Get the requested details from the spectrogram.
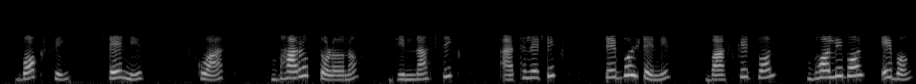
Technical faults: iLBC codec; lost iLBC frames

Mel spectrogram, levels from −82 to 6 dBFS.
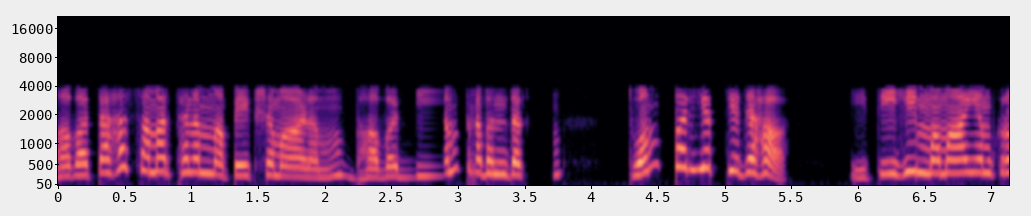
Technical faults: burst of packet loss; short concealed packet loss; long network dropout

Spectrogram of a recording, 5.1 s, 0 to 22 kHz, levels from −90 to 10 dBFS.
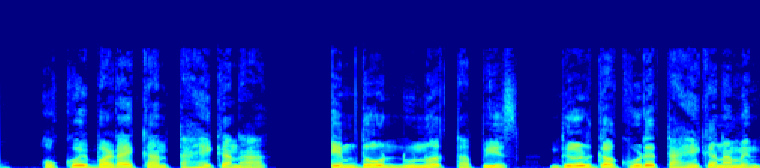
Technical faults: clipped start after a pause

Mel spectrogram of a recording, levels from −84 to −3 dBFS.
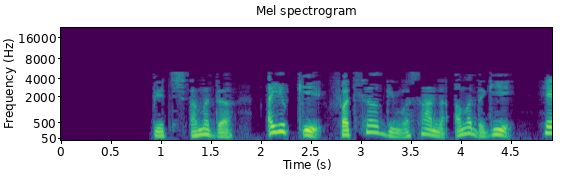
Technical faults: MP3 compression

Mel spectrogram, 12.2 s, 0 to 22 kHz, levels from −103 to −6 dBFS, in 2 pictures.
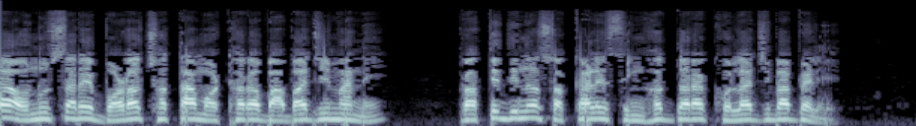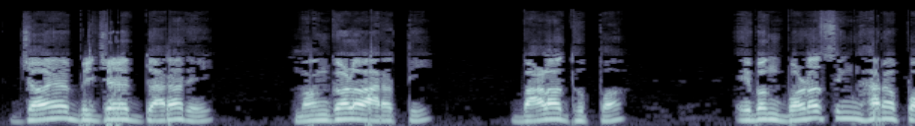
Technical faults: AAC compression

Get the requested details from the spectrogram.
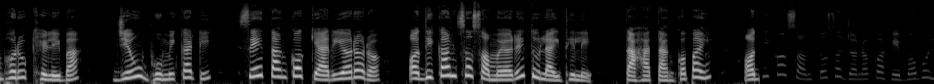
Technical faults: one channel inverted

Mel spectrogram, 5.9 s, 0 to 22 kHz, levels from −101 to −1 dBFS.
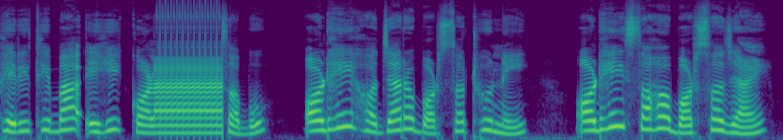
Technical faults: system hang loop

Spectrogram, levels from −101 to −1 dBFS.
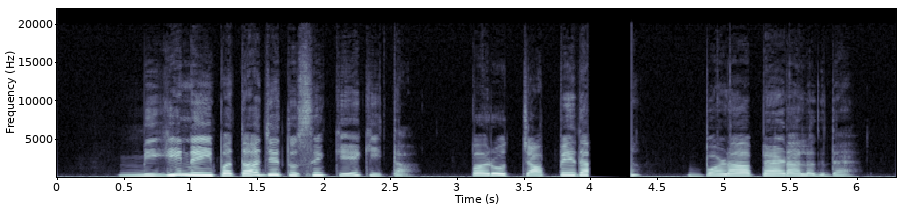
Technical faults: audio dropout to silence

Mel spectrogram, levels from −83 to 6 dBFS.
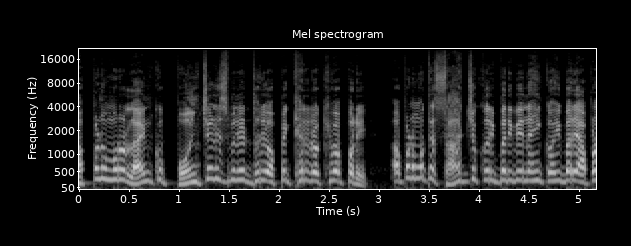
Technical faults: none

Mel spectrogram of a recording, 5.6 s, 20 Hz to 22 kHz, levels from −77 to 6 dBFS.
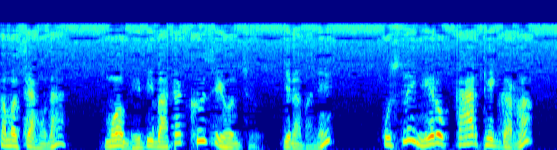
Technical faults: low bit depth with noise shaping; HE-AAC compression

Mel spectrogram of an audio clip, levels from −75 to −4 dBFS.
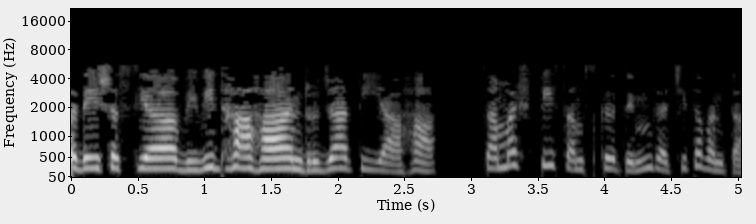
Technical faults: MP3 compression; zipper noise

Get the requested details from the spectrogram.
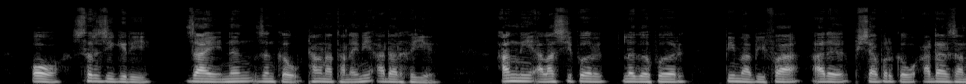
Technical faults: HE-AAC compression

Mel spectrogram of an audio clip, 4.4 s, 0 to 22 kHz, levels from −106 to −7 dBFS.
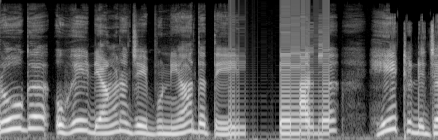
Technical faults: robotic sound from repeated short buffers; Bluetooth SBC bit pool drop

